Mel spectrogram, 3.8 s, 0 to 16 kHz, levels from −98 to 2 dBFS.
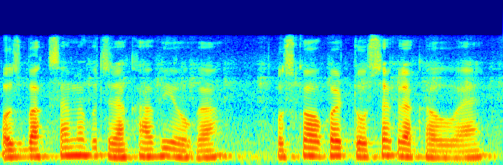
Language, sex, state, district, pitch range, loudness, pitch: Hindi, male, Arunachal Pradesh, Lower Dibang Valley, 120-140 Hz, -18 LUFS, 125 Hz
